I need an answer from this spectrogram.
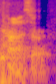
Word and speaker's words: connoisseur: con noise you or if we're gonna pronounce it wrong art connoisseur yeah I think it's connoisseur it is connoisseur I know it's a French word i I was just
